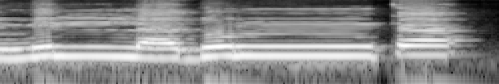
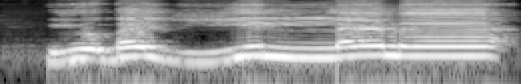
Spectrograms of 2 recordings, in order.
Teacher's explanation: ये इदगाम बिला गुन्ना होगा, यहाँ गुन्ना आप अदा नहीं करेंगे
